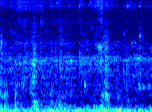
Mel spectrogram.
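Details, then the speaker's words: Boiler heating system after a no-heat repair, returns reopened and call for heat restored: zone valves calling, circulator running, gurgling rushing water with bubbly splashes as trapped air moves through the hydronic pipes toward the high vent. "So we're getting a little bit of noise in the pipes. You can hear it because we got some air."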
